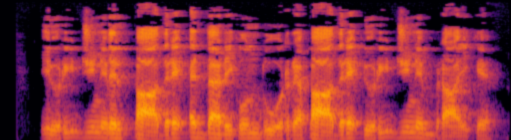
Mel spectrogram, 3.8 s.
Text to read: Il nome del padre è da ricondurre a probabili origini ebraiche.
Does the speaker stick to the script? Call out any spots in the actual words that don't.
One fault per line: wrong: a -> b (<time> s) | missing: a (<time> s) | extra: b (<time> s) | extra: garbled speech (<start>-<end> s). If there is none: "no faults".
wrong: nome -> origini (0.4 s)
wrong: probabili -> padre (2.3 s)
